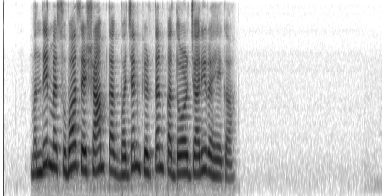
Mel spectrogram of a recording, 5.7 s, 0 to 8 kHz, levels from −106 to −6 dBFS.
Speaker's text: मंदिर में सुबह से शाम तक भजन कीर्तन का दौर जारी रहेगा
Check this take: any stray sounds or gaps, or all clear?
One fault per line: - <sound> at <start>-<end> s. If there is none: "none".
none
